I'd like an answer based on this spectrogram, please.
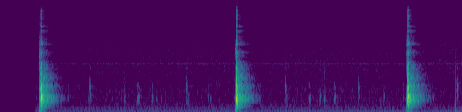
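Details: A Striped Marsh Frog, common around Sydney and Australia's east coast, gives single hollow, percussive clucks, each well apart, like a soft 'tok'.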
